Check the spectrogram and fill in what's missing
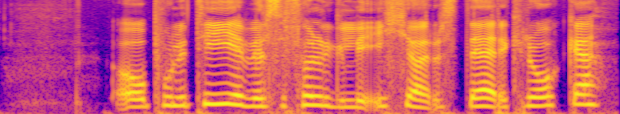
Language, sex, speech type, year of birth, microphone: Norwegian, female, spontaneous, 1990, Sennheiser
